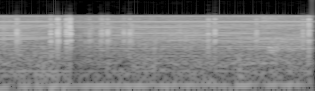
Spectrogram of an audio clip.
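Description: Quiet room tone in a small room: a steady low electrical hum with a few faint, short clicks, about half a second in and again later.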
